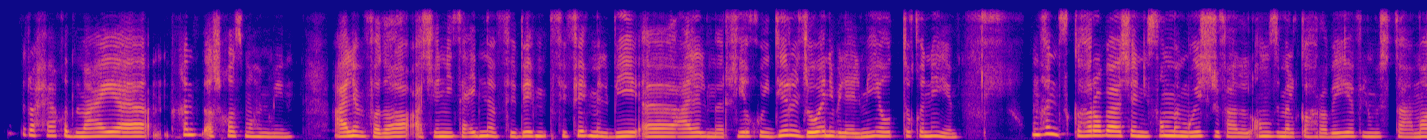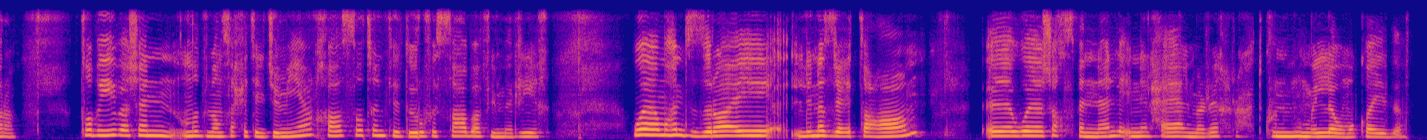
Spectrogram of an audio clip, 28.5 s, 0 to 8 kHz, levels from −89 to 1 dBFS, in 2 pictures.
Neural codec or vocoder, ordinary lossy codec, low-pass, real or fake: vocoder, 44.1 kHz, 128 mel bands, Pupu-Vocoder; none; 7.2 kHz; fake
